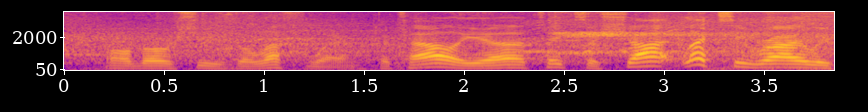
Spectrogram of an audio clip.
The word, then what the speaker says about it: Battaglia: I'll use the Italian pronunciation for any of the Italianish looking names like Battaglia. You might know her as Battaglia, so if you're on the St. James side and that's what you're used to, well, you're getting the Italian pronunciation today.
